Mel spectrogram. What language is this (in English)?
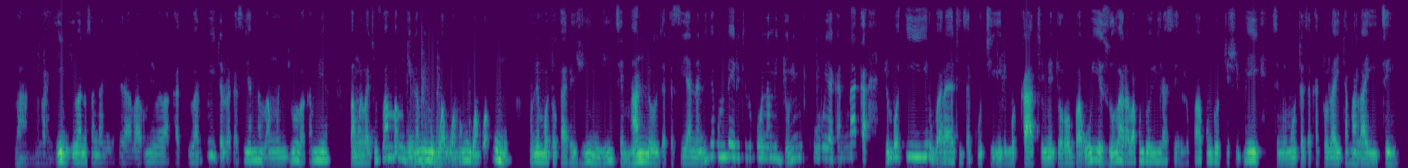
Shona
